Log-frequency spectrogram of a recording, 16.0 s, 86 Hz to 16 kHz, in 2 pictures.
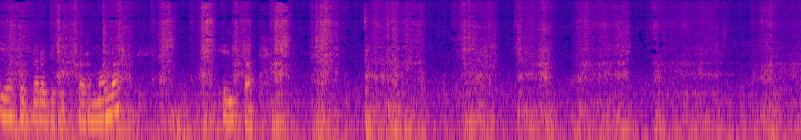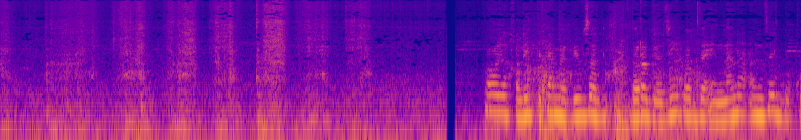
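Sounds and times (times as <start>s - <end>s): wooden spoon scraping sugar in pan: 0.0s - 12.1s, 12.9s - 15.8s.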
